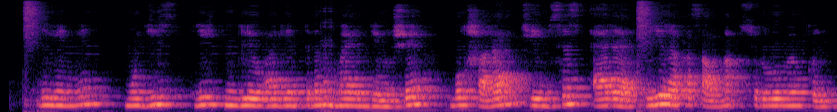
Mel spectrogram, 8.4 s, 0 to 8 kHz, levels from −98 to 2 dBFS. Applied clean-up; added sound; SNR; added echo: neural separator model SepFormer DNS4.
